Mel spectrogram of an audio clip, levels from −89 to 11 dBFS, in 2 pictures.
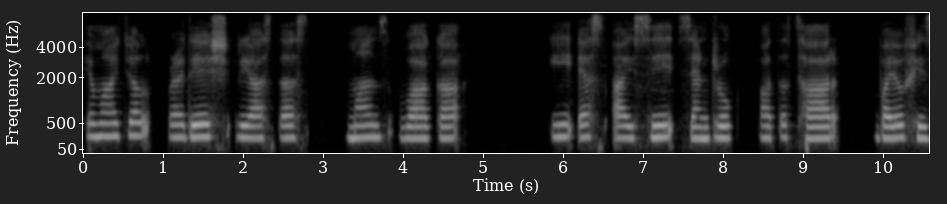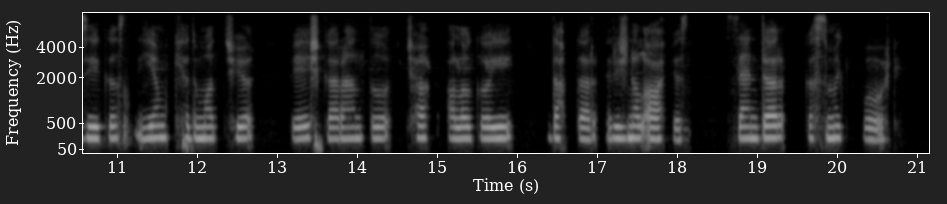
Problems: none marked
